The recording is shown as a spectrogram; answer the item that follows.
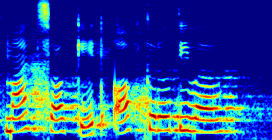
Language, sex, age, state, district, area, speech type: Sanskrit, female, 18-30, Karnataka, Udupi, urban, read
